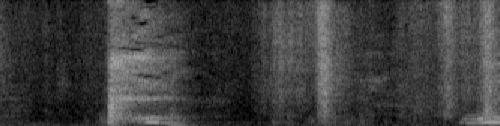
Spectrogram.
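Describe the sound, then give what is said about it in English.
A baby boy sneezes: a sharp, breathy burst with a faint voiced squeak, followed by a couple of softer snuffly bursts. “Bless you, darling.”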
